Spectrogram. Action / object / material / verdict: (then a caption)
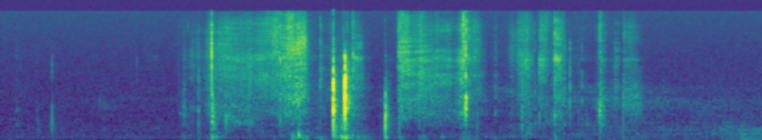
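scrape / thick uncoated paper pages of a large book / paper / none. A large open encyclopedia with thick uncoated paper pages is rubbed by long nails across the printed page, and its pages are turned. After about two seconds of near silence, dry papery rustles and crisp crackles come in, with sharper snaps of the pages near the middle. The sound then settles into softer scratching and shuffling.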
